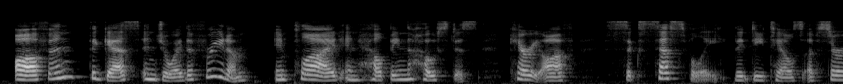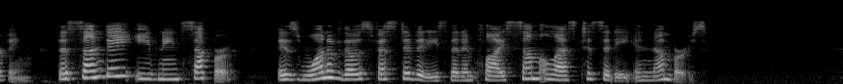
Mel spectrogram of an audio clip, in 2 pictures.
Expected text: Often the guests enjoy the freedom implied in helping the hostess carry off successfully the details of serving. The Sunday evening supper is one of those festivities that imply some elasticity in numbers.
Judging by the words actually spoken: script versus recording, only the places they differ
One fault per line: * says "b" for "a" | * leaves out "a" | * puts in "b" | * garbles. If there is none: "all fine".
all fine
